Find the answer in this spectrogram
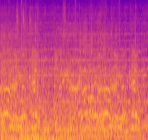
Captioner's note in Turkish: Bağrışma sesleri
